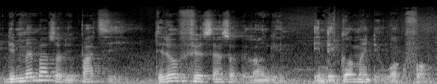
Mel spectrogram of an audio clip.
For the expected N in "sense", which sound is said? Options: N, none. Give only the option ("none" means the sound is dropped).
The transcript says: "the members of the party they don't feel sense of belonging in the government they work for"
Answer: N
